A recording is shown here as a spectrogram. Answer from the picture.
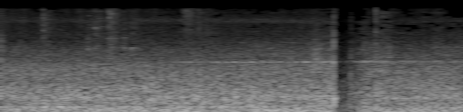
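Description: Steady road and engine noise inside a moving car, which cuts out briefly near the end.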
